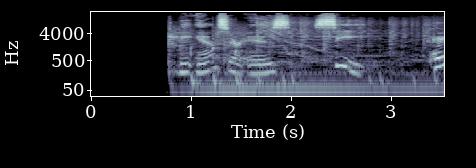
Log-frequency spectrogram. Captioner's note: female announcer speaking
